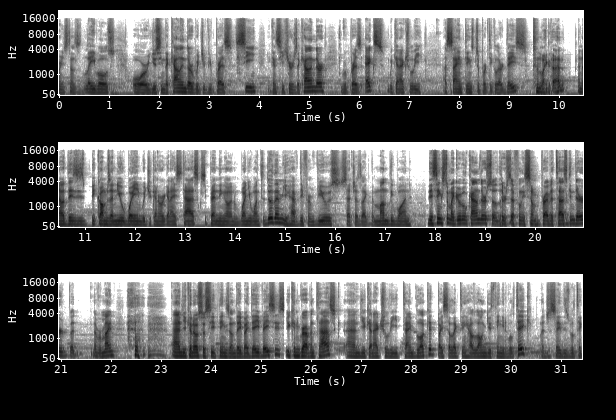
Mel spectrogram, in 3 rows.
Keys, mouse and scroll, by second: 1.2-1.7 scroll down 11, 2.2 Escape, 3.4 c, 5.4 x, 10.7 scroll down 1.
